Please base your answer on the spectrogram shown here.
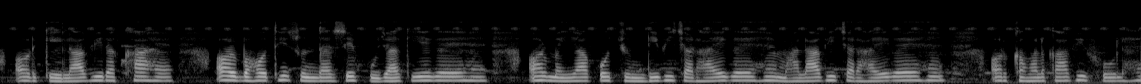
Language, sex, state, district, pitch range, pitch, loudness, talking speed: Maithili, female, Bihar, Supaul, 160-185 Hz, 175 Hz, -28 LUFS, 175 wpm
